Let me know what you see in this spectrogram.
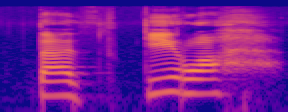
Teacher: ये ता जब भी ता पे तनवीन की हालत में वक्फ होगा तो ता हा में कन्वर्ट होगा। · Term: हा की आवाज़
